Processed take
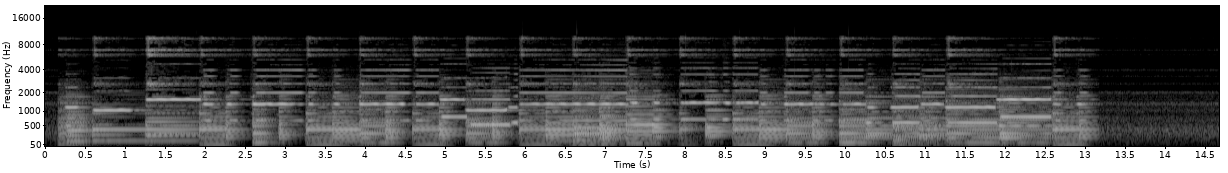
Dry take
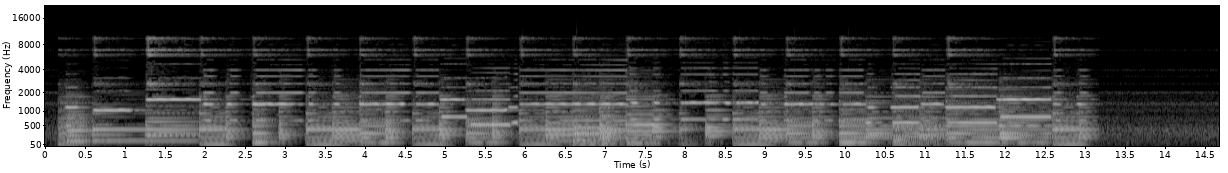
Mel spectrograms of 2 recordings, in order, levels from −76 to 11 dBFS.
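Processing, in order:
low-shelf EQ 170 Hz −11.5 dB
level +1 dB

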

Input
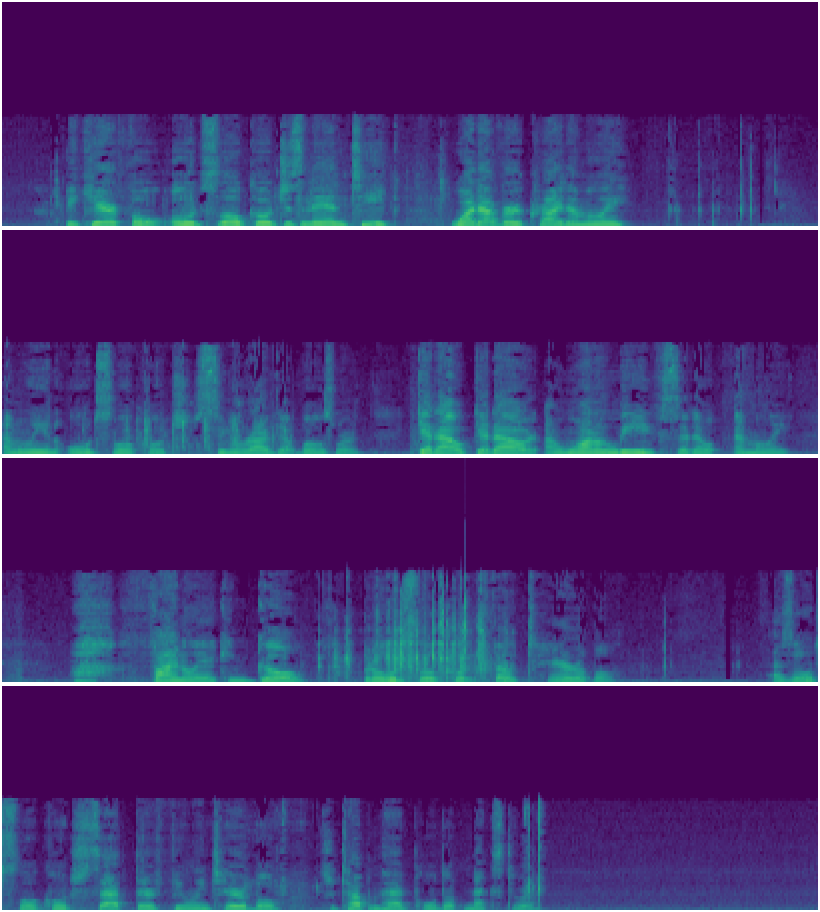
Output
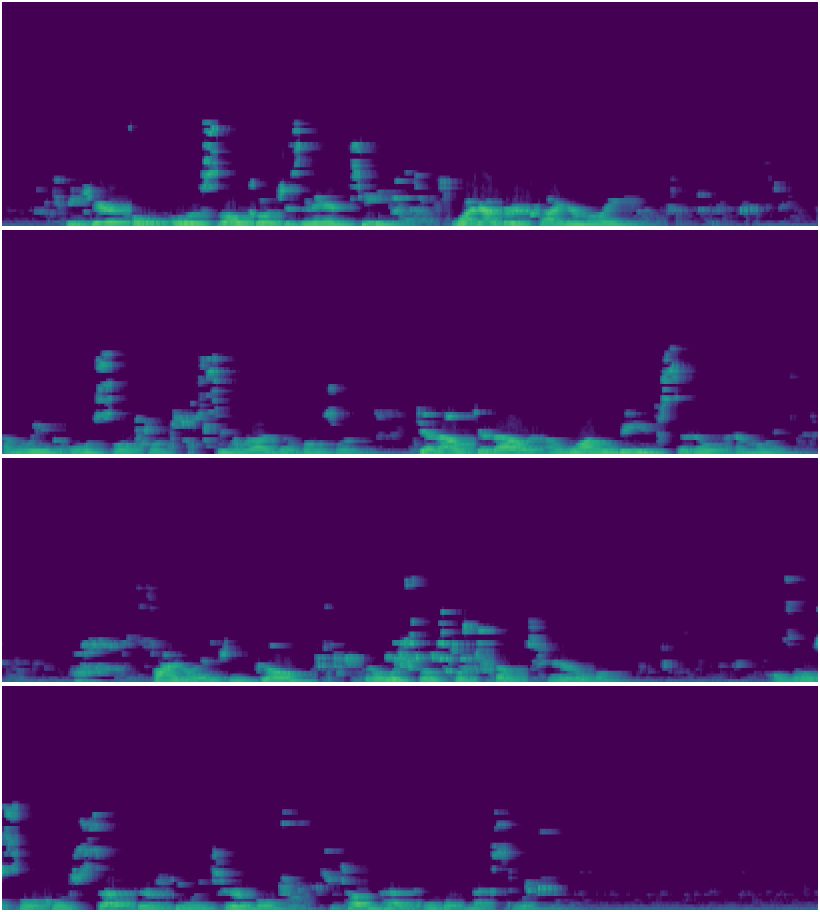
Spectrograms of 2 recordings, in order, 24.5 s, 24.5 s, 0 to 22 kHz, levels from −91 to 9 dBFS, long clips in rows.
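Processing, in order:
spectral peaks only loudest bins 16
flutter between parallel walls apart 4 metres, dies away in 0.22 s
level that may fall only so fast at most 71 dB per second

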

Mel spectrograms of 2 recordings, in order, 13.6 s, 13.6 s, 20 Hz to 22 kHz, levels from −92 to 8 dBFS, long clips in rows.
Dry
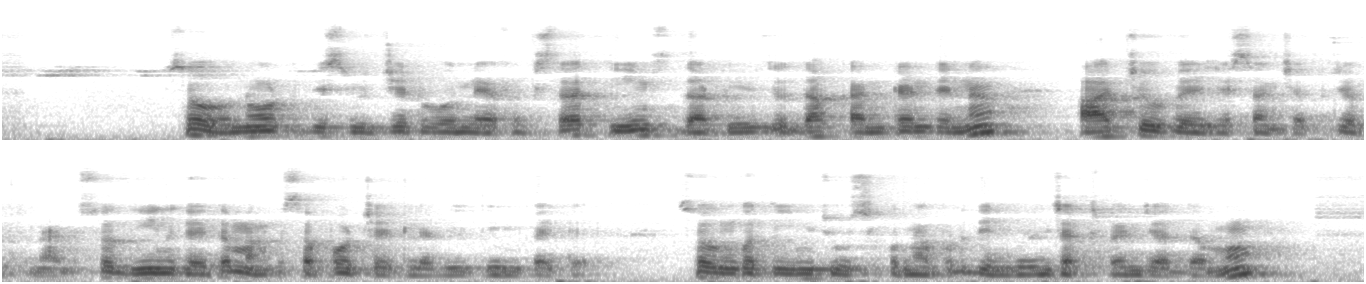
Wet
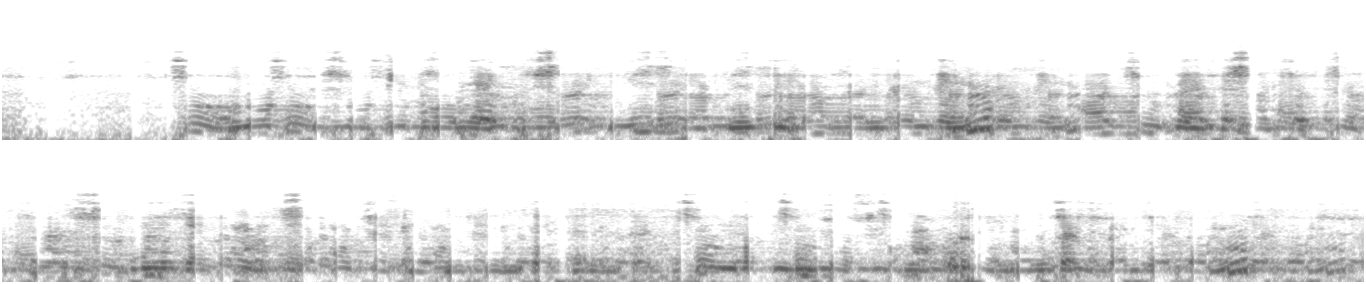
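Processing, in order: hearing-aid frequency compression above 2,700 Hz 4 to 1
camcorder AGC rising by 7 dB per second
hum removal 49.6 Hz, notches 28
treble cut that deepens with the level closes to 2,900 Hz, closed at −20 dBFS
reverb reduction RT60 1.3 s
downward compressor 4 to 1, threshold −35 dBFS, peak gain reduction 15 dB
low-pass that shuts in the quiet parts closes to 1,300 Hz, open at −31.5 dBFS
phase-vocoder pitch shift with formants kept +7.5 semitones
tape delay 494 ms, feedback 52%, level −12 dB, low-pass 3,500 Hz
volume swells 270 ms
saturating transformer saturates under 180 Hz
level +6 dB

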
